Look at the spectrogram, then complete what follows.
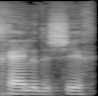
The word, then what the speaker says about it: Khalid El-Sheikh: My name is Khalid El-Sheikh. For those of you that want to try and pronounce my name, it's Khalid El-Sheikh in Arabic.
